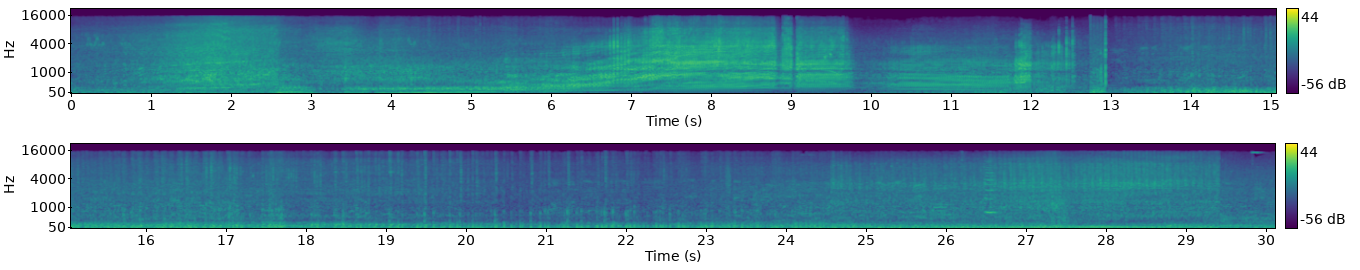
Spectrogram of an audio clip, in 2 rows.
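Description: Mustang GT's 5.0 V8 accelerating hard away, its revs rising through the gears over the first several seconds. This is followed by a sharp knock and then a steady low rumble of engines as more cars drive slowly past.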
